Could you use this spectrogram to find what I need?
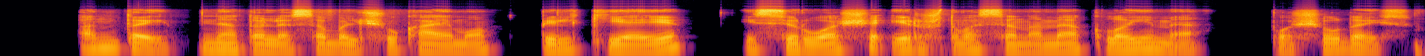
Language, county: Lithuanian, Vilnius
